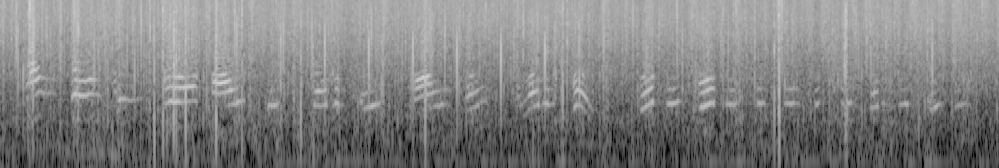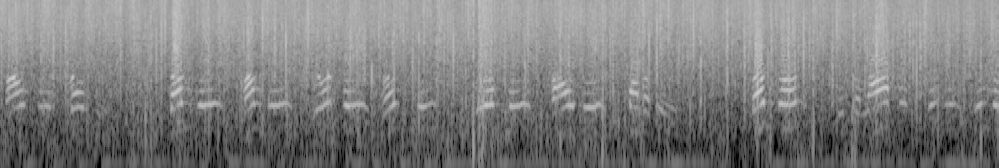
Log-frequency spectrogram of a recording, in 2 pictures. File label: English numbers and days; 5 inch Berliner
